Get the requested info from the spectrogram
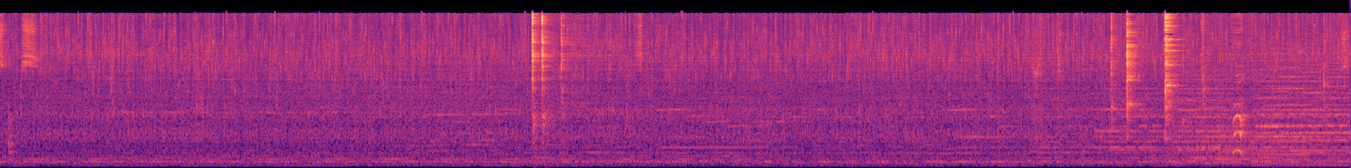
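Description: Pork and coconut-milk stew simmering in a stainless steel pot, over a steady low hum. There is a sharp click about nine seconds in and a few more near the end.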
